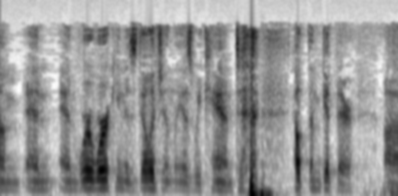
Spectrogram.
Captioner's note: chuckle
